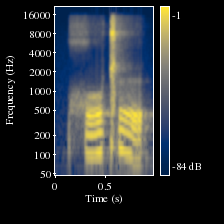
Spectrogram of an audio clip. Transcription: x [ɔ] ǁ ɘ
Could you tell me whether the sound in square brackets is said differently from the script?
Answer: yes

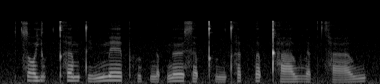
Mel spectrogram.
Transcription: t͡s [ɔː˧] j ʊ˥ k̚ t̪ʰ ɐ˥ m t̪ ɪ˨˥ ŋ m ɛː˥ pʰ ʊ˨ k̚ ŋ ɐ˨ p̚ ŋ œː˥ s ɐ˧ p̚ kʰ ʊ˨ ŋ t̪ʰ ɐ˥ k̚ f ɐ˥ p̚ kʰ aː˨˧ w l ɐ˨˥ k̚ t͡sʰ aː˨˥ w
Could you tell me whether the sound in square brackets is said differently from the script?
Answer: yes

